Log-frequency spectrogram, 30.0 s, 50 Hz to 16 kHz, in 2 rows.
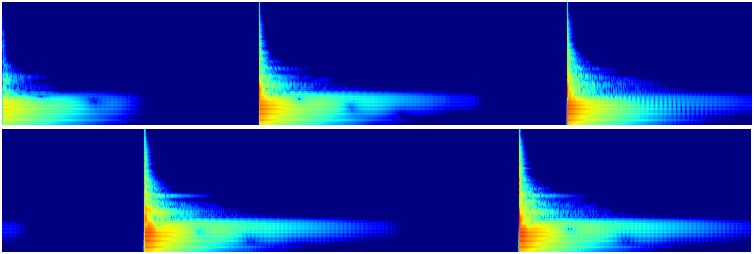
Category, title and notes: Music > Solo percussion
med low tom-velocity build seqence 3 with rods 12 inch Sonor Force 3007 Maple Rack
percussion, Medium-Tom, flam, quality, realdrum, drums, oneshot, roll, maple, drumkit, tomdrum, wood, loop, recording, toms, drum, med-tom, real, beat, kit, Tom, perc, acoustic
